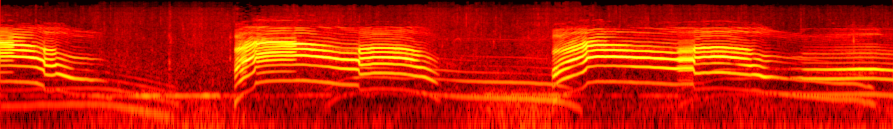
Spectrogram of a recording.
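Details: Fighting domestic cats trade loud, wavering caterwauls in three long bursts, each starting sharply and sliding downward, with a lower continuous growl-like tone running between them.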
